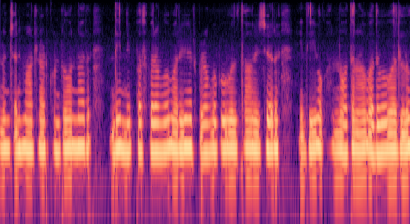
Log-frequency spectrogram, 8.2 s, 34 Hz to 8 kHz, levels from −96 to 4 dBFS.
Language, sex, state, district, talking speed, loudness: Telugu, female, Andhra Pradesh, Chittoor, 110 wpm, -12 LUFS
